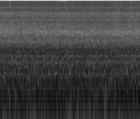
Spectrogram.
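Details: Furnace, now with a good connection: steady low roar of the gas burners firing evenly, no popping or flutter; burners running normally while waiting for the blower.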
